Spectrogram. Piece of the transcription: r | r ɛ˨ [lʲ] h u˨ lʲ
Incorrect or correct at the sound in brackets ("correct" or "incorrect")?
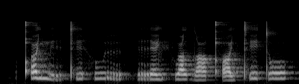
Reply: correct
